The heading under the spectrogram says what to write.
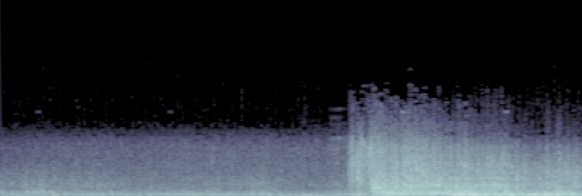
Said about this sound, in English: A mighty thunderclap broke my deep slumber, and I looked around to see where I was.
